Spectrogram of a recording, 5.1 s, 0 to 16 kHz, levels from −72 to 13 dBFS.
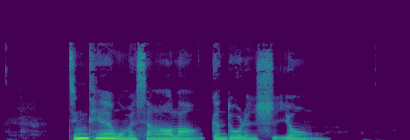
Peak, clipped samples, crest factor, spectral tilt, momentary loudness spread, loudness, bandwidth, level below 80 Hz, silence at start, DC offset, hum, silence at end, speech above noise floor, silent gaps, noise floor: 0 dBFS; under 0.1%; 16 dB; -6 dB/octave; 14 LU; -15 LUFS; 11.5 kHz; -58 dBFS; 0.85 s; under 0.1%; none; 1.05 s; 52 dB; none; -67 dBFS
